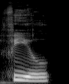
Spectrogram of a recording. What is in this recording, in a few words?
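"feel", British English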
